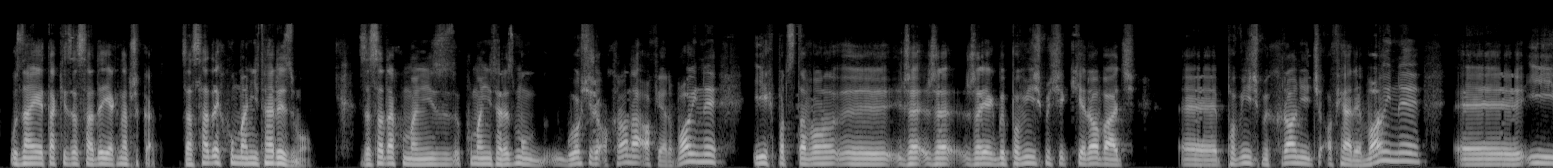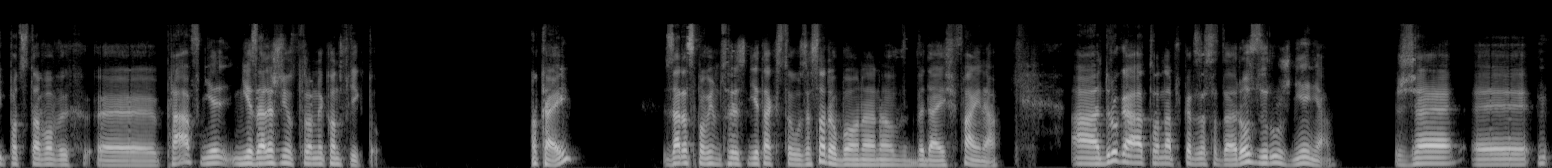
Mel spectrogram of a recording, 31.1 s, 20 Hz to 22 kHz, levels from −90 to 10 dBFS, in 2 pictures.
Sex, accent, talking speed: male, native, 115 wpm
